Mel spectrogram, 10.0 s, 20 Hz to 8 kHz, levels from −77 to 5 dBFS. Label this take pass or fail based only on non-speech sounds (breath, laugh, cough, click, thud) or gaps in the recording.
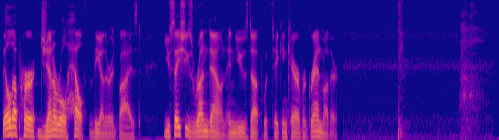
fail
